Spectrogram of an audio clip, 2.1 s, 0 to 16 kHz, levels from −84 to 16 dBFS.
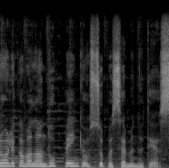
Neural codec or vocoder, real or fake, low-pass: vocoder, 44.1 kHz, 128 mel bands every 256 samples, BigVGAN v2; fake; 14.4 kHz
